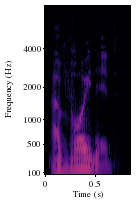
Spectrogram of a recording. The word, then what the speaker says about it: avoided: ¿Por qué pronunciamos el pasado de avoid, avoided, y no simplemente avoid? – Porque acaba en de.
